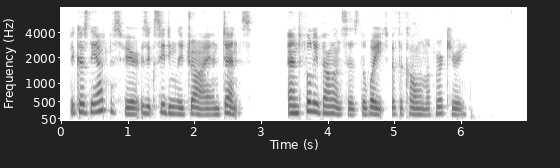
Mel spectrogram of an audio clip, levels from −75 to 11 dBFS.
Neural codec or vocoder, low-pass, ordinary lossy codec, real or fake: none; 7.2 kHz; AAC, 48 kbps; real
